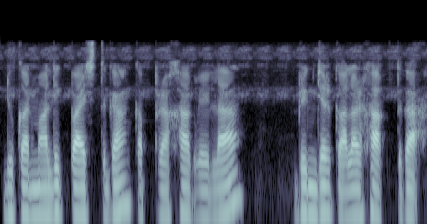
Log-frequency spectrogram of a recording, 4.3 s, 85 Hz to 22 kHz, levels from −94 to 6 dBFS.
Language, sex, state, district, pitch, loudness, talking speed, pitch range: Wancho, male, Arunachal Pradesh, Longding, 105 Hz, -22 LUFS, 125 wpm, 100-110 Hz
